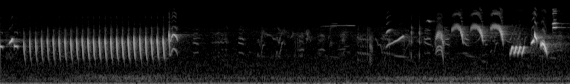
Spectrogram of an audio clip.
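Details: Common nightingale delivering a dense, rattling trill for nearly two seconds, followed by a pause and then a string of looping, rising and falling whistled notes.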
